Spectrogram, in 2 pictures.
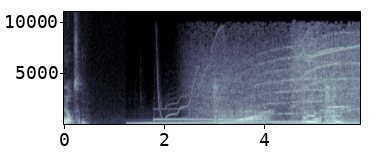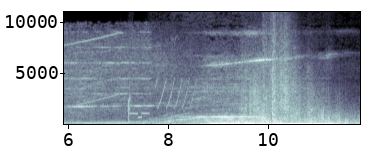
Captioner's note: Millennium Falcon engine sounds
